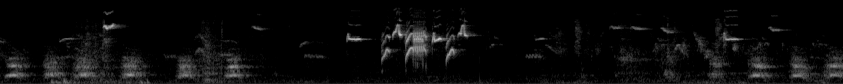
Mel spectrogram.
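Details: Red-rumped parrot song meant to encourage a pair to mate: loud high whistled and chirping notes in the middle, among lower repeated buzzy notes from other cage birds at the start and end.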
